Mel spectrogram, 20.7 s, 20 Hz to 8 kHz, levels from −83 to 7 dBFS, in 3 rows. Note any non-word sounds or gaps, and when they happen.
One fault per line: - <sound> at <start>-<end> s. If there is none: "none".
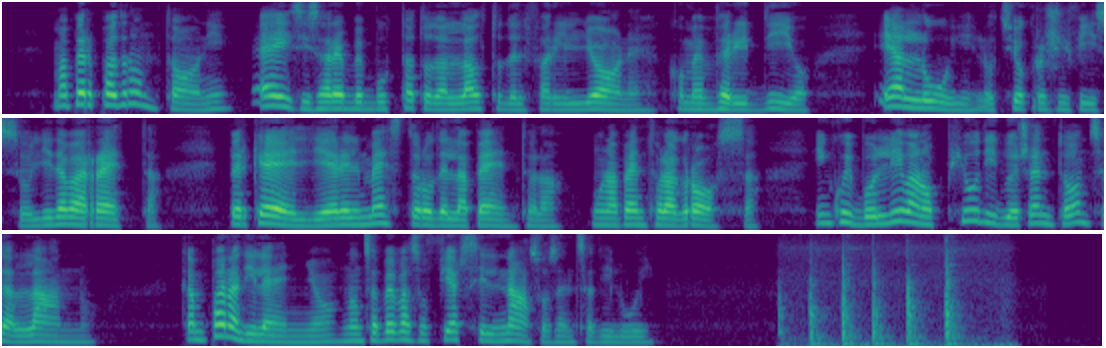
- thud at 18.6-20.2 s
